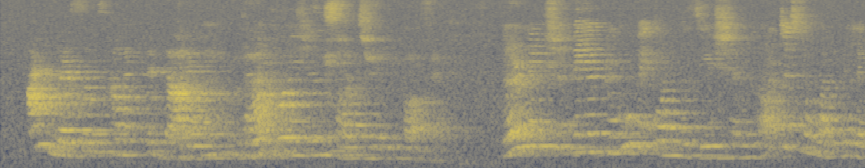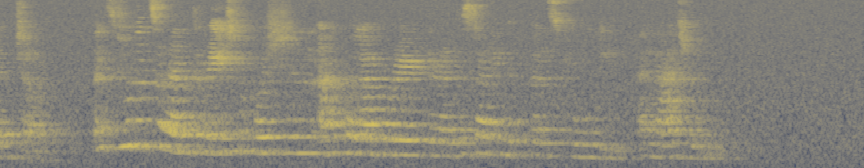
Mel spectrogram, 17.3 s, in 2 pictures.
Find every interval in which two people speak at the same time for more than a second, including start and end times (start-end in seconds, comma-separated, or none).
1.8-3.6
